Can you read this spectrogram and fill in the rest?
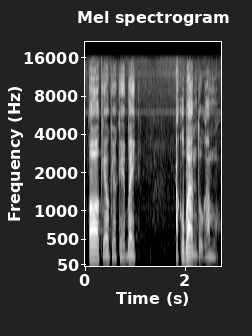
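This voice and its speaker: A man doing a calm, sly healer. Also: lowish voice, a little slow, dry recording, voice pushed down. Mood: calm reassuring.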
